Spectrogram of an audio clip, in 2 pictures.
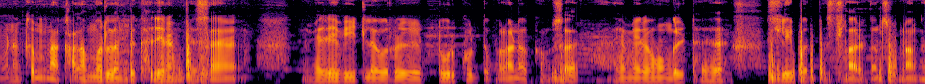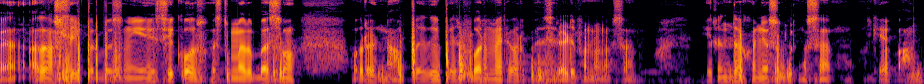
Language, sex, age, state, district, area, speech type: Tamil, male, 18-30, Tamil Nadu, Kallakurichi, rural, spontaneous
